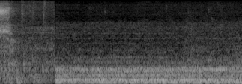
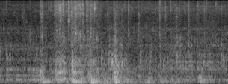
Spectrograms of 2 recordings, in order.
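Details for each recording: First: Loft cistern refilling: after a clunk, a steady loud droning rumble holds as it fills; a very loud ball valve that the customer wants replaced. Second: Toilet cistern suspected of causing a large water bill, refilling after water turned back on and checked for leaks: steady rushing and splashing into the tank with no hiss or sputter; filling normally, checking that it stops.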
